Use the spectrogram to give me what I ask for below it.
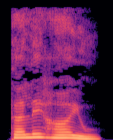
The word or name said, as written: ತಲೆಹಾಯು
